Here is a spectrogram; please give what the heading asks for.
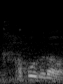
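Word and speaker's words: כבוד: 카보드라고 합니다. 같은 자음을 발음만 다르게 하면 카보드 이렇게 읽으면은 이게 영광이에요.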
